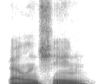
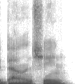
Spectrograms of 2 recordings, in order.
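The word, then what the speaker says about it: Balanchine: You can see it's like do do you pronounce the end the E at the end of his name or do I just say Balanchin?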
